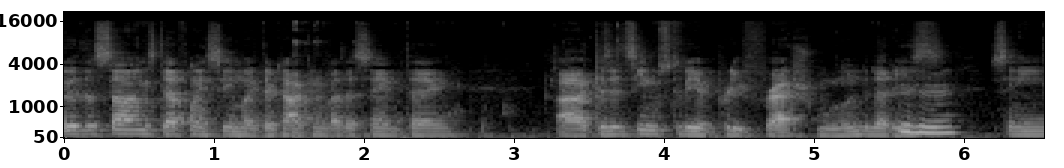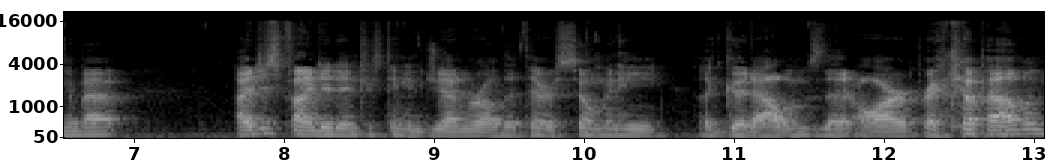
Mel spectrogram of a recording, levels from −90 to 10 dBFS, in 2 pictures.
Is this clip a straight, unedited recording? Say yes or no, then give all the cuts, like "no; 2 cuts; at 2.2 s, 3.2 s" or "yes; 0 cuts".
yes; 0 cuts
